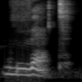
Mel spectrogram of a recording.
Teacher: To make the sound of the letter V, air is blocked by the upper front teeth in light contact with the lower lip. Is a voiced sound.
